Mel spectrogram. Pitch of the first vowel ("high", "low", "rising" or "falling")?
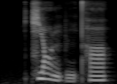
falling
